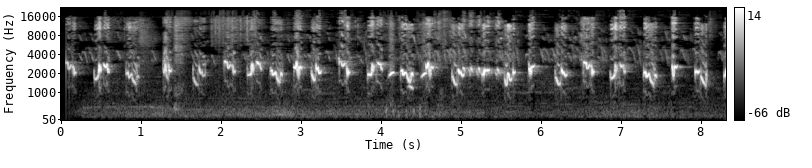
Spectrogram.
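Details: Tame Yellow-vented Bulbul (trucukan), once shy and now calm enough to be handled, singing nonstop in the continuous 'gacor ngebram' style while held in the hand. Its bright, slurred whistled notes dip and rise, about three per second, over a faint low hum.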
